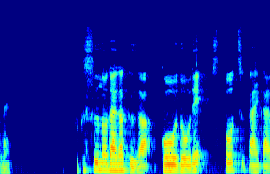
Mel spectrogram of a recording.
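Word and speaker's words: 合同: Đọc là Godo.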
